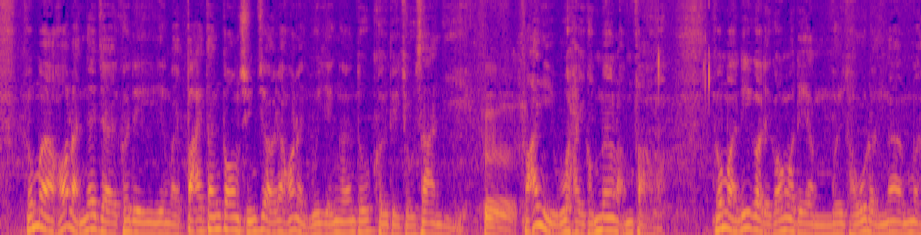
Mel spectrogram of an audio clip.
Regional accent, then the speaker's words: China; 我哋中國人咧就發誓

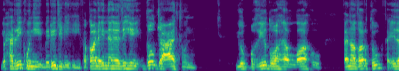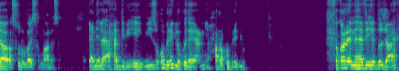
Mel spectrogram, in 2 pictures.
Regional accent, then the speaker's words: Egypt; زي ما يسموه بقى عندنا في مصر، بنسميه شال يعني.

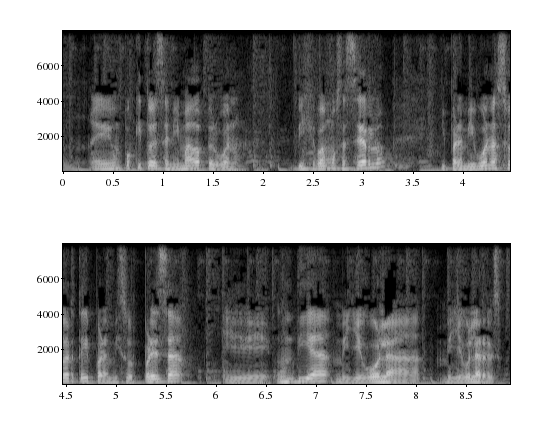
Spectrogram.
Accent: Mexico City, Mexico; Soy oriundo de la Ciudad de México, oriundo qué palabra tan rara. Vivo en la Ciudad de México, más fácil.

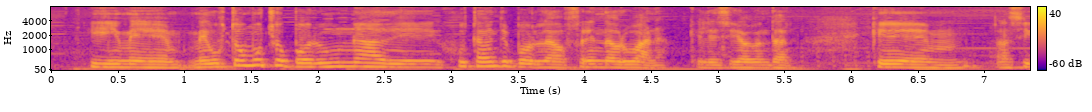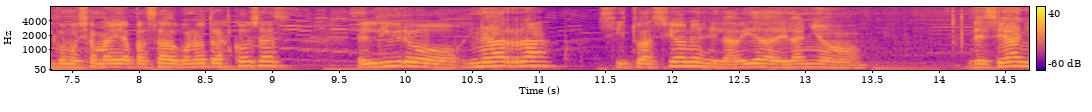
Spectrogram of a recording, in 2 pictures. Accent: Buenos Aires, Argentina; yo soy absolutamente porteño. De los 12 años fui a un colegio en el centro, solo me tomaba el subte. Siempre me gustó la ciudad

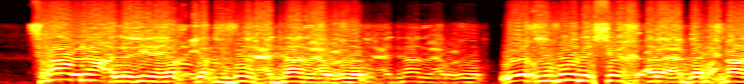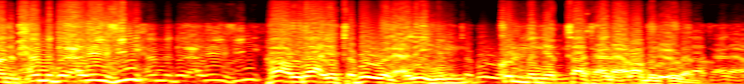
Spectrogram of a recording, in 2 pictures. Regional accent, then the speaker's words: Saudi Arabia; وانا سعودي، وانت سعودي

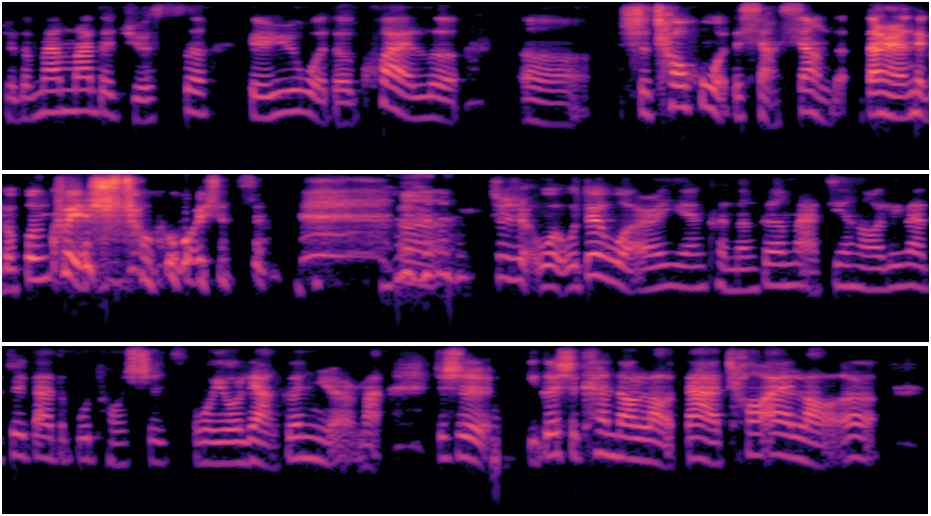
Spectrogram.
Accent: South China, China; 忽略我的普通话的前后鼻音，作为南方人，这个真的是一个很大的坑哈

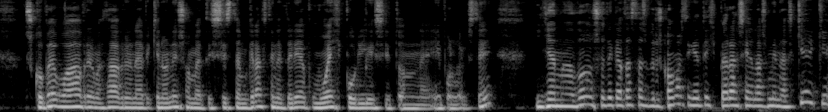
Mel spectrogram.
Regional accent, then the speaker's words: Western Greece, Greece; Πήγα για τρεις εβδομάδες στο χωριό μου κοντά στην Άφπακτο.

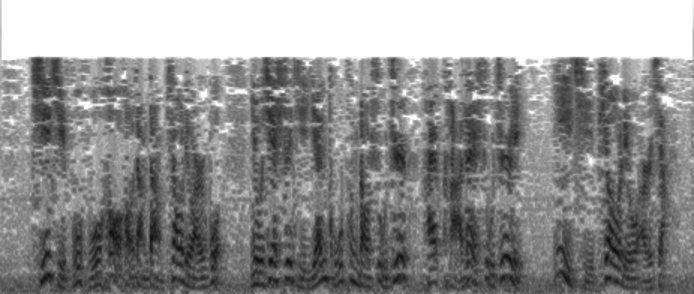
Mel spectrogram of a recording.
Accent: China; 说实在的，我觉得作为大陆人，我现在挺喜欢的。我们大陆还活得比较野放的

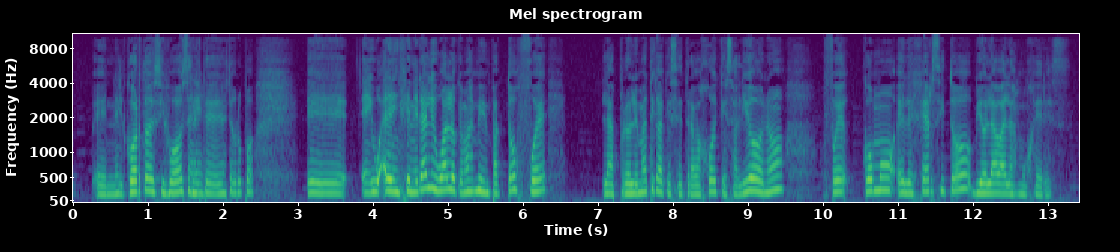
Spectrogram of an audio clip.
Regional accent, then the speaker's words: Argentina; también no soy de Guatemala, pero en Argentina también hay mucha estructura machista

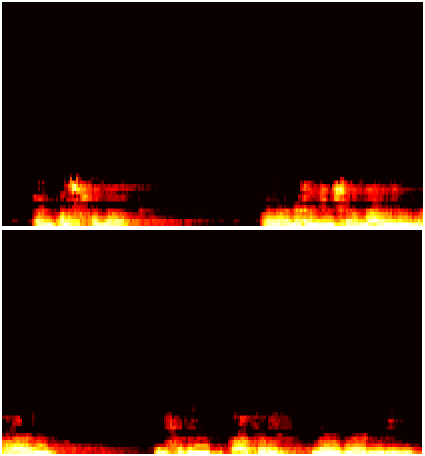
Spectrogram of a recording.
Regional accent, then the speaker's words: Syria; عندنا في الشام

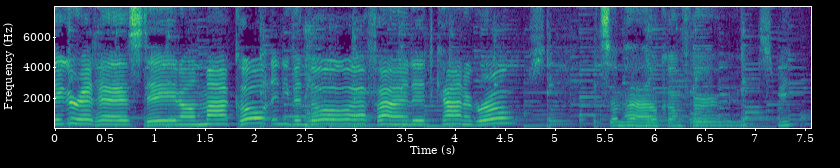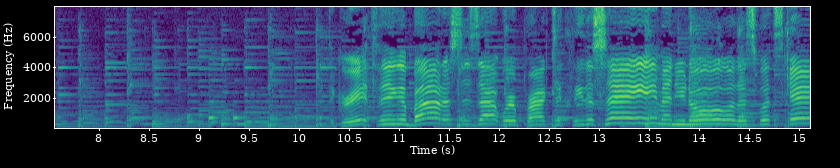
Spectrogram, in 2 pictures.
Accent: Rogersville, New Brunswick, Canada; je viens de l'Acadie, tu sais, on parle de Chiac. Chez nous, bon, de Moncton, tu sais, c'est comme, il y a vraiment un accent qui est super franglais, comparativement à, mettons, Rogersville, d'où je viens.

